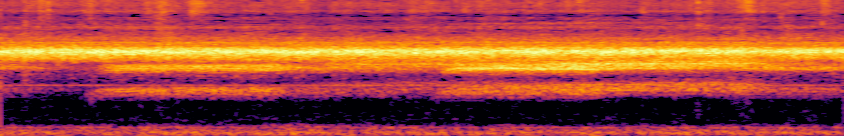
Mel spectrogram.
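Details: Frogs in the rain, part of a huge chorus: two back-to-back sustained two-tone calls, each lasting over a second and a half, layered on a bright continuous drone, with rain rumbling steadily beneath.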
